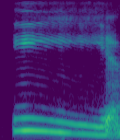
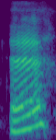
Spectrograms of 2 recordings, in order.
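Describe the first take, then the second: First: Isolated long vowel 'E', like 'ee'; long E sound. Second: Isolated short vowel 'eh'; short E sound. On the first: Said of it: "E by itself can make". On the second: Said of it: "E by itself can make eh". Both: Shown as a demonstration.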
